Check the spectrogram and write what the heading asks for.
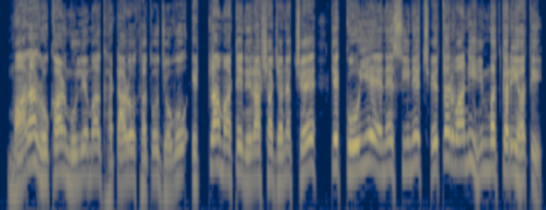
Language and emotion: Gujarati, angry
